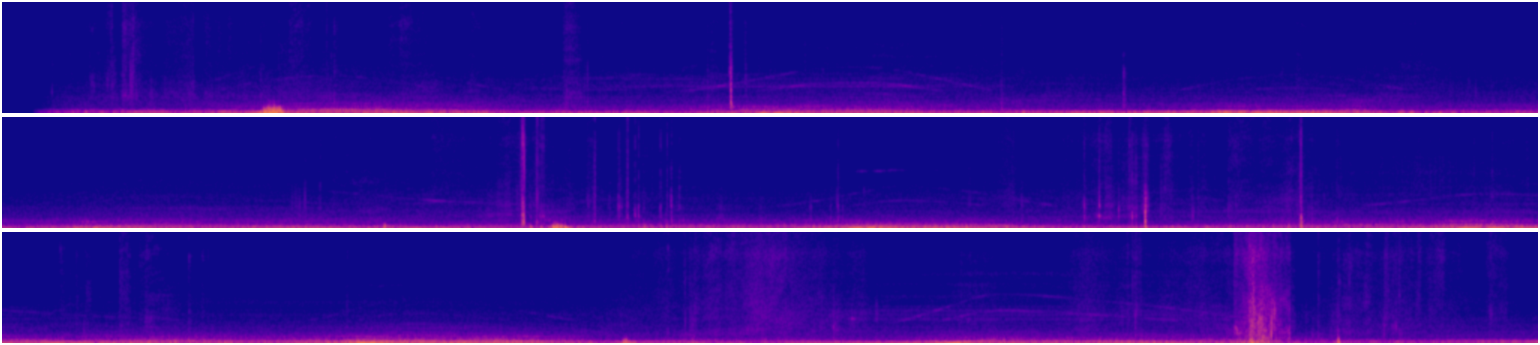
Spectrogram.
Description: whistling noise dashboard area; jag noise

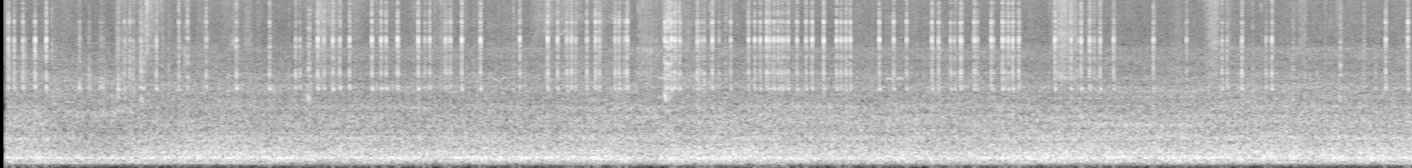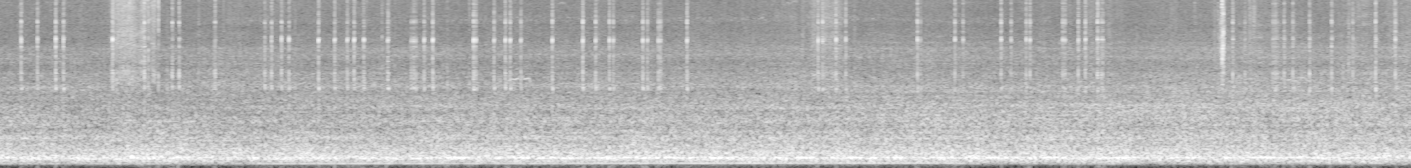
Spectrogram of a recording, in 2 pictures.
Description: rattling rear hatch cover jag rattle squeaking

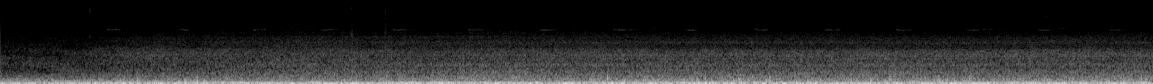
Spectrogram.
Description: wheel sound; x-type x400

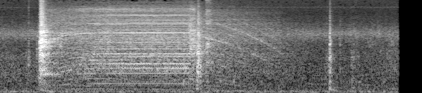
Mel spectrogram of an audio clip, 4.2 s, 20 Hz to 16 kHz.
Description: no start xj12; x305

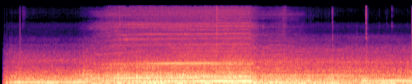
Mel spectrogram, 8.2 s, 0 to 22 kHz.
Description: th400 trans whine, Jaguar XJS; xjs x27

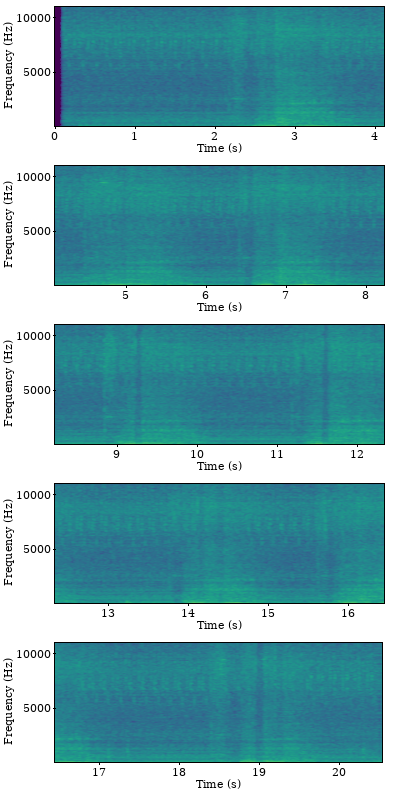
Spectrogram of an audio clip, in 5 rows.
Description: xk8 4 0 bogging down; XKR X100

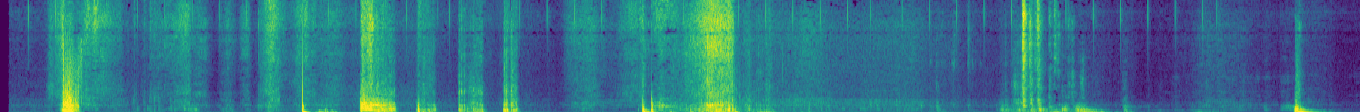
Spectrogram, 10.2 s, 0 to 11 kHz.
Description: new noise, x-type; x400

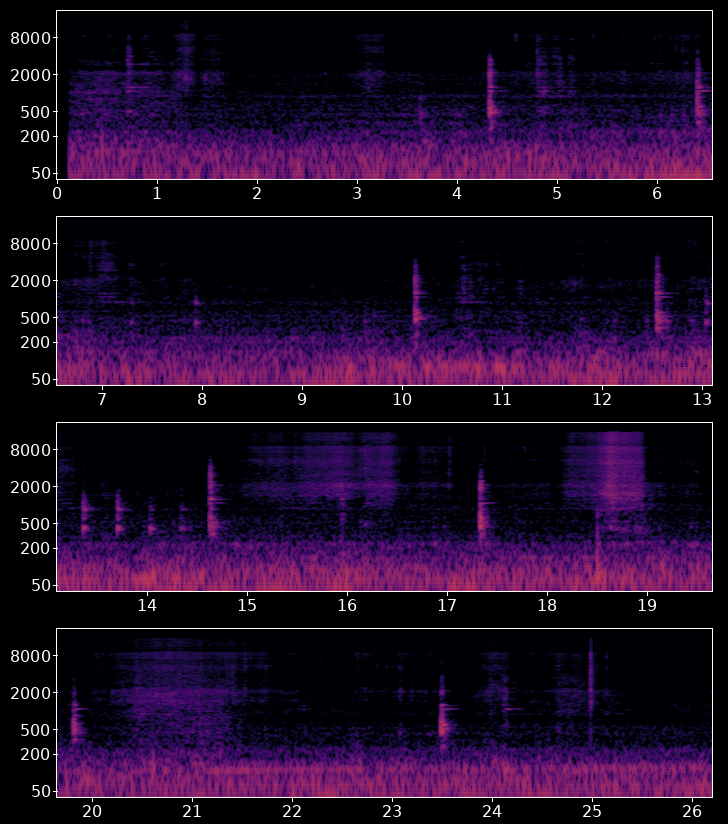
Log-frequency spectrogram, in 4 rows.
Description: engine knocking sound; XJ XJ8 XJR X308

